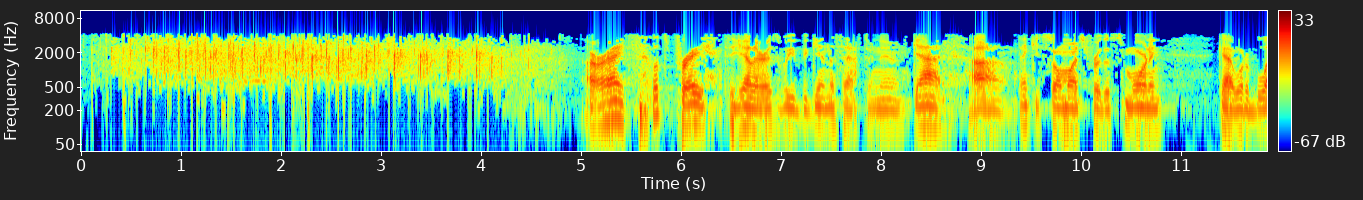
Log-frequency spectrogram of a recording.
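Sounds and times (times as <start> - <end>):
crowd applauding: 0.0 - 5.0
speech: 5.1 - 11.8.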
